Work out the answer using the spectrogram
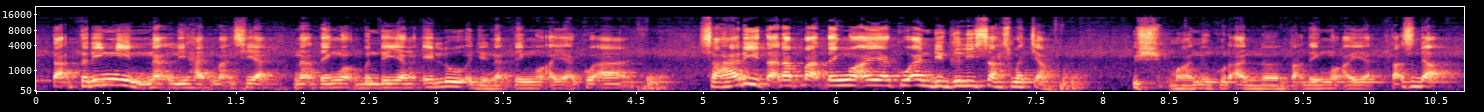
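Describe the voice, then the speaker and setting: A man with a Malaysian Malay accent giving a sermon as a religious teacher. He talks in a lively, conversational way, asking questions and acting out little voices. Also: a little high. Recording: echoey room with faint background noise.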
